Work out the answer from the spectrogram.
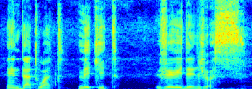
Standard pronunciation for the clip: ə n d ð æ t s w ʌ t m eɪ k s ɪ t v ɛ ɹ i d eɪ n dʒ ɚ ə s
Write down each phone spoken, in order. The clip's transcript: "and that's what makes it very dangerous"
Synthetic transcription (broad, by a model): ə n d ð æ t w ʌ t m eɪ k ɪ t v ɛ ɹ i d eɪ n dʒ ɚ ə s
